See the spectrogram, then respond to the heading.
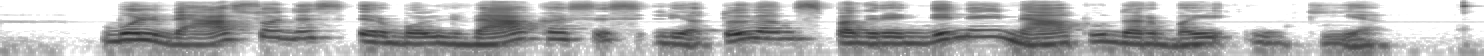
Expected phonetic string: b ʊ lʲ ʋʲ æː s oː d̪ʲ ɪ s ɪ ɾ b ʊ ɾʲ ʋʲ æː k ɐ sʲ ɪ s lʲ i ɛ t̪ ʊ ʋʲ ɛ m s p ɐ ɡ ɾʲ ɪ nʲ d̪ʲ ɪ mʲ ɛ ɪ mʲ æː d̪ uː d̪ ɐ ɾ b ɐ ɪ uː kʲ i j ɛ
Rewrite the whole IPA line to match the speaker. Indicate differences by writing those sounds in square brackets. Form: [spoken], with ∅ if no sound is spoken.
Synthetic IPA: b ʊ lʲ ʋʲ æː s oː d̪ʲ ɪ s ɪ ɾ b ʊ [lʲ] ʋʲ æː k ɐ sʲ ɪ s lʲ i ɛ t̪ ʊ ʋʲ ɛ m s p ɐ ɡ ɾʲ ɪ nʲ d̪ʲ ɪ [nʲ] ɛ ɪ mʲ æː [t̪] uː d̪ ɐ ɾ b ɐ ɪ uː kʲ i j ɛ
